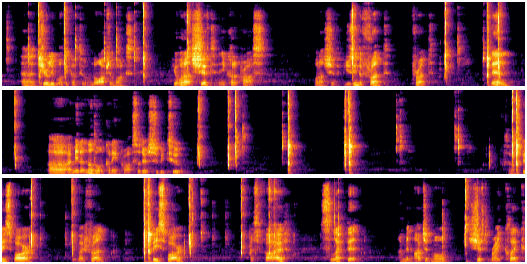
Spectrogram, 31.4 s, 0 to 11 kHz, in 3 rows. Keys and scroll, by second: 8.8 space, 15.0 space, 20.6 space, 23.7 space.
